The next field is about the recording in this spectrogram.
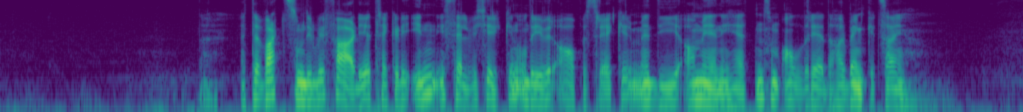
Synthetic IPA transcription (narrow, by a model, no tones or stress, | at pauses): ɛt̪əʋæʈsɔmd̪iːb̪iːfæːɖɪət̪ʰɾɛkːəɖḭːʔɪnʔiːsɛlʋəçɪɾkənʔo̰ːd̪ɾiːʋəɾʔɑ̰ːpəst̪ɾḛːkəɾmʔeːd̪iːʔɑ̰ːʋmeːnɪheːt̪n̩sɔmʔɑləɾeːd̪əhɑːɾbɛŋkət̪sæɪ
